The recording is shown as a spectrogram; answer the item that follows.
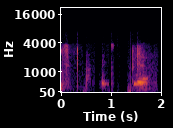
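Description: Brief telephone keypad tones and a sharp click over a teleconference phone line, with quiet gaps between.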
